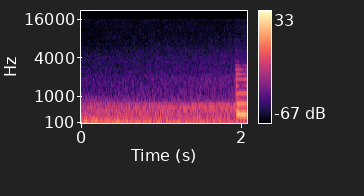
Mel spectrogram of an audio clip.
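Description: Trailer soundtrack: a low rumble that slowly fades, then near the end a sudden loud sustained chord hit that rings on.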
